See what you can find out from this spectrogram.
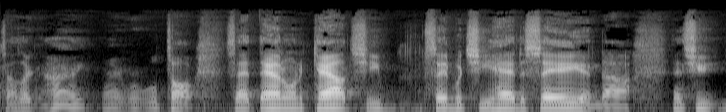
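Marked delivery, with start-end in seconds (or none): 0.5-2.0 reluctant mumble. Retold or imitated. Reluctant agreeing to talk.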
